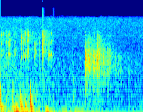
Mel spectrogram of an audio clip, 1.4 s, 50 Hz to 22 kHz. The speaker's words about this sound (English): So you actually can make a spirit check to see if you can unshake from being scared. Okay. You roll your spirit dice and a wild die. Okay, and my spirit is d6, so I'll just roll 2d6.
